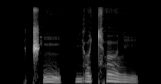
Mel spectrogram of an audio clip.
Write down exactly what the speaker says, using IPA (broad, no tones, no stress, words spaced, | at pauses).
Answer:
t͡ʃʼĩ | jɤcʰɤli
